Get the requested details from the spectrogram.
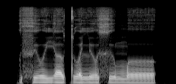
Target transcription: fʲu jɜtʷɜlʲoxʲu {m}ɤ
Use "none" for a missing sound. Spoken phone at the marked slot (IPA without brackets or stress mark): m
